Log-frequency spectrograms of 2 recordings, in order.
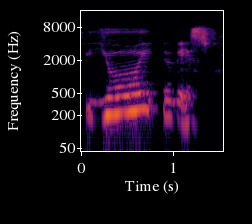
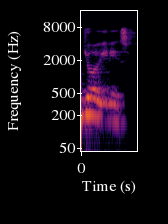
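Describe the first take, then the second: First: Yoides slowly, yoi held as one syllable; triphthong demo. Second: Said in the usual way. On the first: Shown as a demonstration. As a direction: stretch yoides into yoi, then des. (yoides lento, con yoi en una sola sílaba) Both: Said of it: "Lo mismo con yoides".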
